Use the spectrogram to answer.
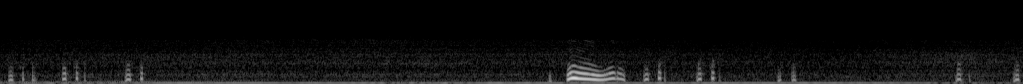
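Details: Eurasian eagle-owl in the Eifel on the morning of 26 September 2013. A single loud, bent, harmonic call sounds midway through a stretch of faint, irregular short pulses and low background hum.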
